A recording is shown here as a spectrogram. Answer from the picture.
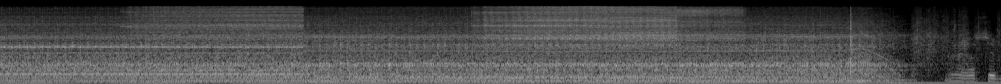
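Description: Work Sharp Ken Onion Elite belt sharpener running steadily with a fine belt at low speed, while a carving knife blade is drawn across the belt in passes, the grinding hiss rising and falling with each pass. The motor stops about nine seconds in.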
